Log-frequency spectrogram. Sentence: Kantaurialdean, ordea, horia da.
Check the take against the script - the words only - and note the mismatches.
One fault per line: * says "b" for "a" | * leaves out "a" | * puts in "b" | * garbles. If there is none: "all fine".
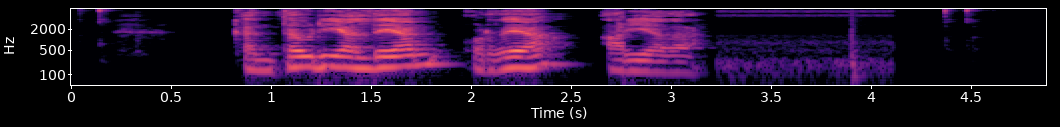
all fine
